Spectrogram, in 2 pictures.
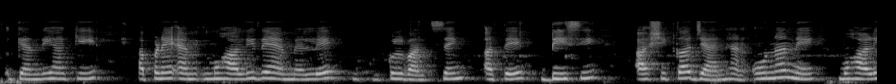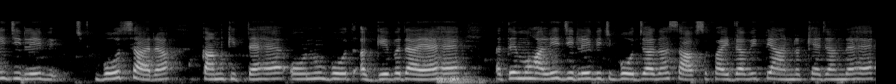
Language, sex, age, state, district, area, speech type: Punjabi, female, 18-30, Punjab, Mohali, rural, spontaneous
